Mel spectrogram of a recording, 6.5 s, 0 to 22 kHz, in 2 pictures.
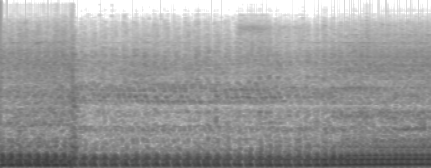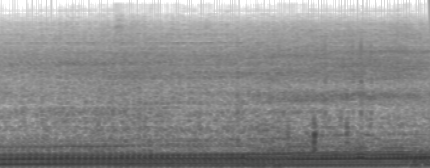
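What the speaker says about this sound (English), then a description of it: "Bike doesn't really want to start." CFMOTO 450MT motorcycle struggling to start in the cold, a starter cranking briefly before the engine catches into a rough, rising idle, close up.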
